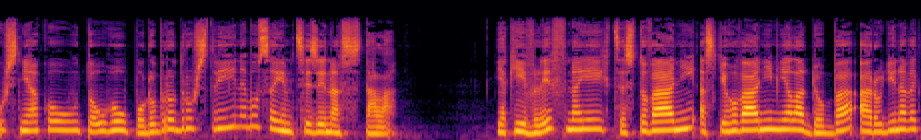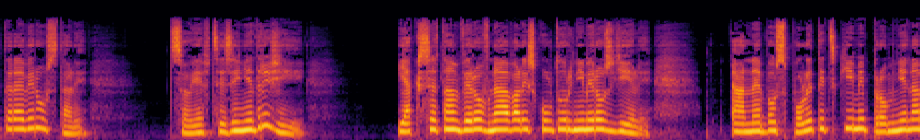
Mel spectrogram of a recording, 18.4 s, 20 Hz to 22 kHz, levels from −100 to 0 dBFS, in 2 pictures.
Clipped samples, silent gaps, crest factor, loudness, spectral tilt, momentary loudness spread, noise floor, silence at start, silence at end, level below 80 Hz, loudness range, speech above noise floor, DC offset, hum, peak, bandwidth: under 0.1%; none; 18 dB; -17 LUFS; -4.5 dB/octave; 10 LU; -77 dBFS; 0 s; 0 s; -62 dBFS; 5 LU; 61 dB; under 0.1%; none; 0 dBFS; 13.5 kHz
